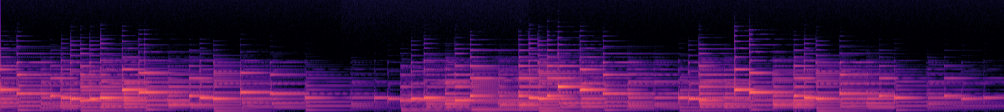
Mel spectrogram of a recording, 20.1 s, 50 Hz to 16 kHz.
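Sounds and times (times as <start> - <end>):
soft piano melody: 0.0 - 20.0.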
